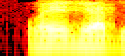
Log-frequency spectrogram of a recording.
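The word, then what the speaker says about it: Lagniappe: Is it pronounced Lanyap? – Lanyap, the G is silent.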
